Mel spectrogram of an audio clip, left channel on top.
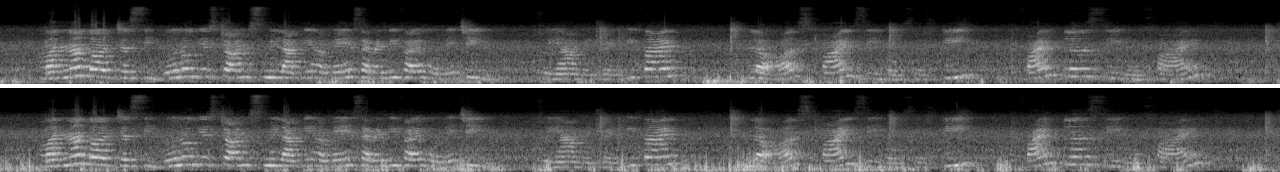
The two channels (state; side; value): normal; both; correlation 0.63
